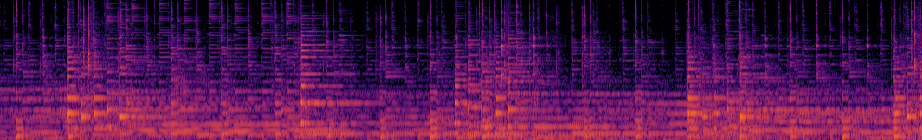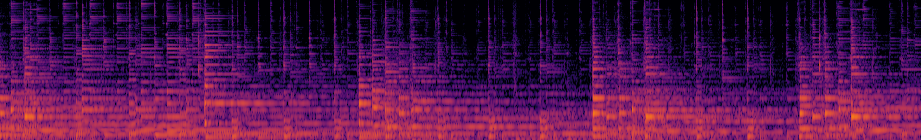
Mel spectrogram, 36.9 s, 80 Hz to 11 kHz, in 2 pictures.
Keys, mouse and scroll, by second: 2.4 click, 5.6-13.8 drag, 13.7 ctrl+t, 15.2-20.9 alt+drag, 20.9 Return, 22.0-35.4 drag.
